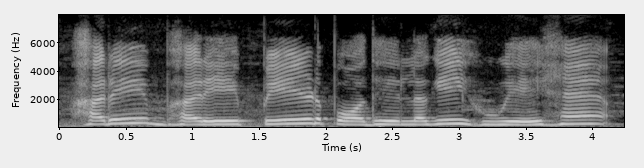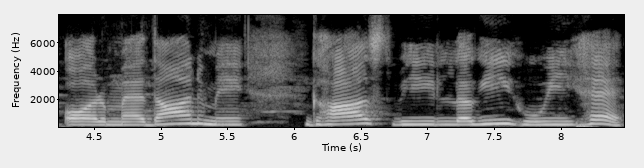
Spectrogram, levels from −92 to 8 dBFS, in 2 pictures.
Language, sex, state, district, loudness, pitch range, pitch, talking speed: Hindi, female, Uttar Pradesh, Jalaun, -17 LUFS, 225-275 Hz, 240 Hz, 100 wpm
